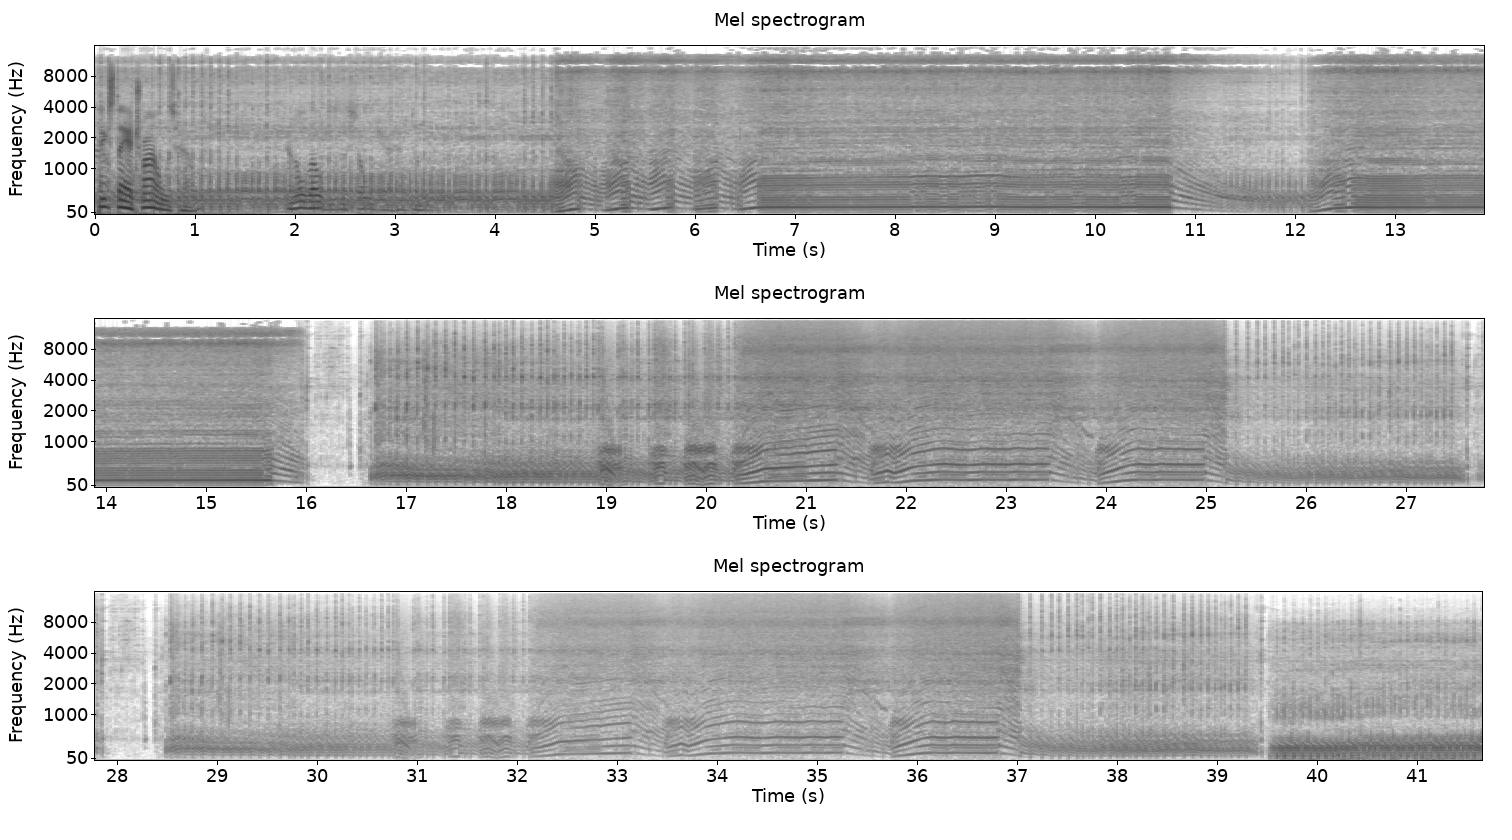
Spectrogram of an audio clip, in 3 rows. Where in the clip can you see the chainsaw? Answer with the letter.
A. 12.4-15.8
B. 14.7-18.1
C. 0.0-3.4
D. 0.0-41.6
D.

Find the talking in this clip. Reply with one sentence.
The talking can be heard from 0.0 to 3.4 s.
